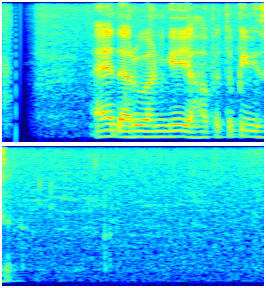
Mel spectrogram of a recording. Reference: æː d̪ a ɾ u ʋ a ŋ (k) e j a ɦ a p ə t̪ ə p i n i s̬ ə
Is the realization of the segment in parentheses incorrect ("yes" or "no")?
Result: yes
